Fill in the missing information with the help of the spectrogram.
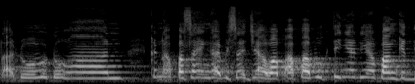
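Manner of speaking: mild weeping to God; tearful plea. Retold or imitated. Girl tearfully asks God why she couldn't answer. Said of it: "Dia nangis terseduh-seduh".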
